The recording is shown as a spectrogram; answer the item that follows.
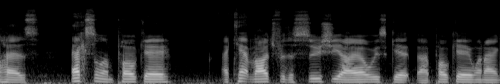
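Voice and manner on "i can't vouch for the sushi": usual speaking voice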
